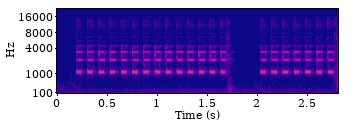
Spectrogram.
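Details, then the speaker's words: Telegraph bug keyer with dot stabilizer installed and dot contact readjusted: rapid even dots about seven a second, each starting and stopping crisply with no scratch; clean dots. "you can hear a definite start and a definite stop, instead of a very scratchy sound. So that's what we want."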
